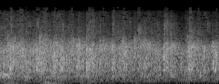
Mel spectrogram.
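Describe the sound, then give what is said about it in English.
Audience applause welcoming speakers at an event in the Bay Area: a steady wash of dense, vigorous clapping holding at an even level throughout. “let's just welcome them with a hand clap, and thank you all of you for being here as well.”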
